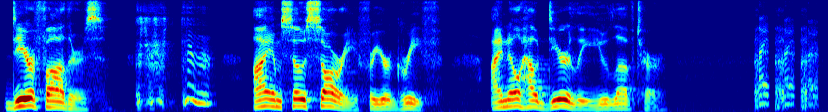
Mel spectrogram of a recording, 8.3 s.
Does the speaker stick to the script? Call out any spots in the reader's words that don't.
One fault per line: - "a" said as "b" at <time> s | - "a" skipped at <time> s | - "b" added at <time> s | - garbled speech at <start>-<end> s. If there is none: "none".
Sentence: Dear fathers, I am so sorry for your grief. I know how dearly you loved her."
none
